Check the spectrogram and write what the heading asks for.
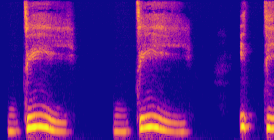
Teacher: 윗니 바로 뒤쪽에 혀끝을 갖다 대고요 혀끝부분이 입천장에도 살짝 닿을 거예요 공기를 잠시 막았다가 그 울림을 강하게 터트려 주시는게 중요해요 이때는 성대를 울려서요 다시 윗니 바로 뒤에 혀끝 갖다 대시고요 입천장을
